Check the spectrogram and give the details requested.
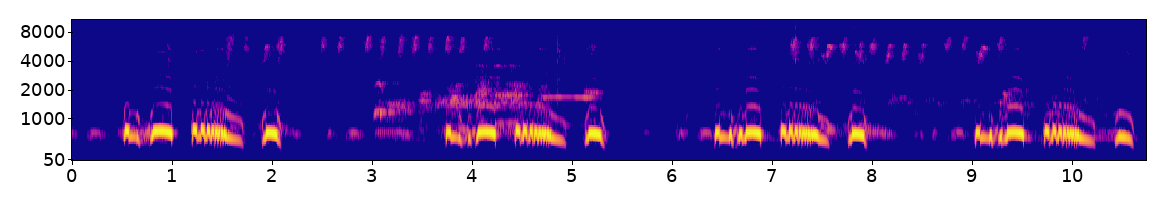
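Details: Female spotted dove calling to stimulate males to coo: repeated low, hollow coo phrases of several notes, grouped in bouts every few seconds, with a faint higher chirping sound in the gaps.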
